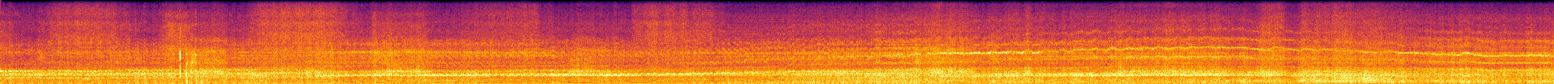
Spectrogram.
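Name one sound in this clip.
A motorcycle engine hums steadily close by, its pitch rising and falling as it rides.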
